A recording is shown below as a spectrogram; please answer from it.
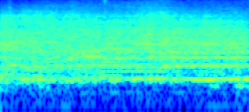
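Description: Mini stock dirt-track race cars' engines running at racing speed down the straightaway, a steady engine drone.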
